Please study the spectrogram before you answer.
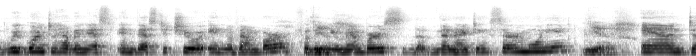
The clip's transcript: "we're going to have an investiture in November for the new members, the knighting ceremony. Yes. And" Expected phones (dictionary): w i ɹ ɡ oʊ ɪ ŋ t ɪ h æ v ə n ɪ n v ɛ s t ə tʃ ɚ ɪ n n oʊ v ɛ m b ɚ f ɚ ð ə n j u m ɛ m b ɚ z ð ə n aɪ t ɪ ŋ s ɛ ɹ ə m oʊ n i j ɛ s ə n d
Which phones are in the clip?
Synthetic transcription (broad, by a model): w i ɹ ɡ oʊ ɪ ŋ t ɪ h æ v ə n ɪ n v ɛ s t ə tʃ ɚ ɪ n n oʊ v ɛ m b ɚ f ɚ ð ə n j u m ɛ m b ɚ z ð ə n aɪ t ɪ ŋ s ɛ ɹ ə m oʊ n i j ɛ s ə n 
